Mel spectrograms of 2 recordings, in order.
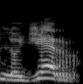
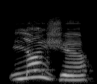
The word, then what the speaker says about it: loger: Y dice, on ne prononce pas le R dans la finale, le sas en R, comme loger, no decimos loger, sino loger, es un E, loger, garder, con sonrisa,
